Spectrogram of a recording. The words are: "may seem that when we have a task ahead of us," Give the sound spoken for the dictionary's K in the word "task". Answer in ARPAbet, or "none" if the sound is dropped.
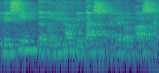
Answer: none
